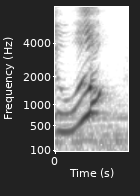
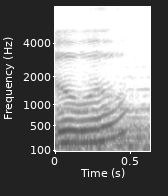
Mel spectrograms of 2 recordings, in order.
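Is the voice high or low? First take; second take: high; low. First: It is said in a high voice. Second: It is said in a low voice.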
